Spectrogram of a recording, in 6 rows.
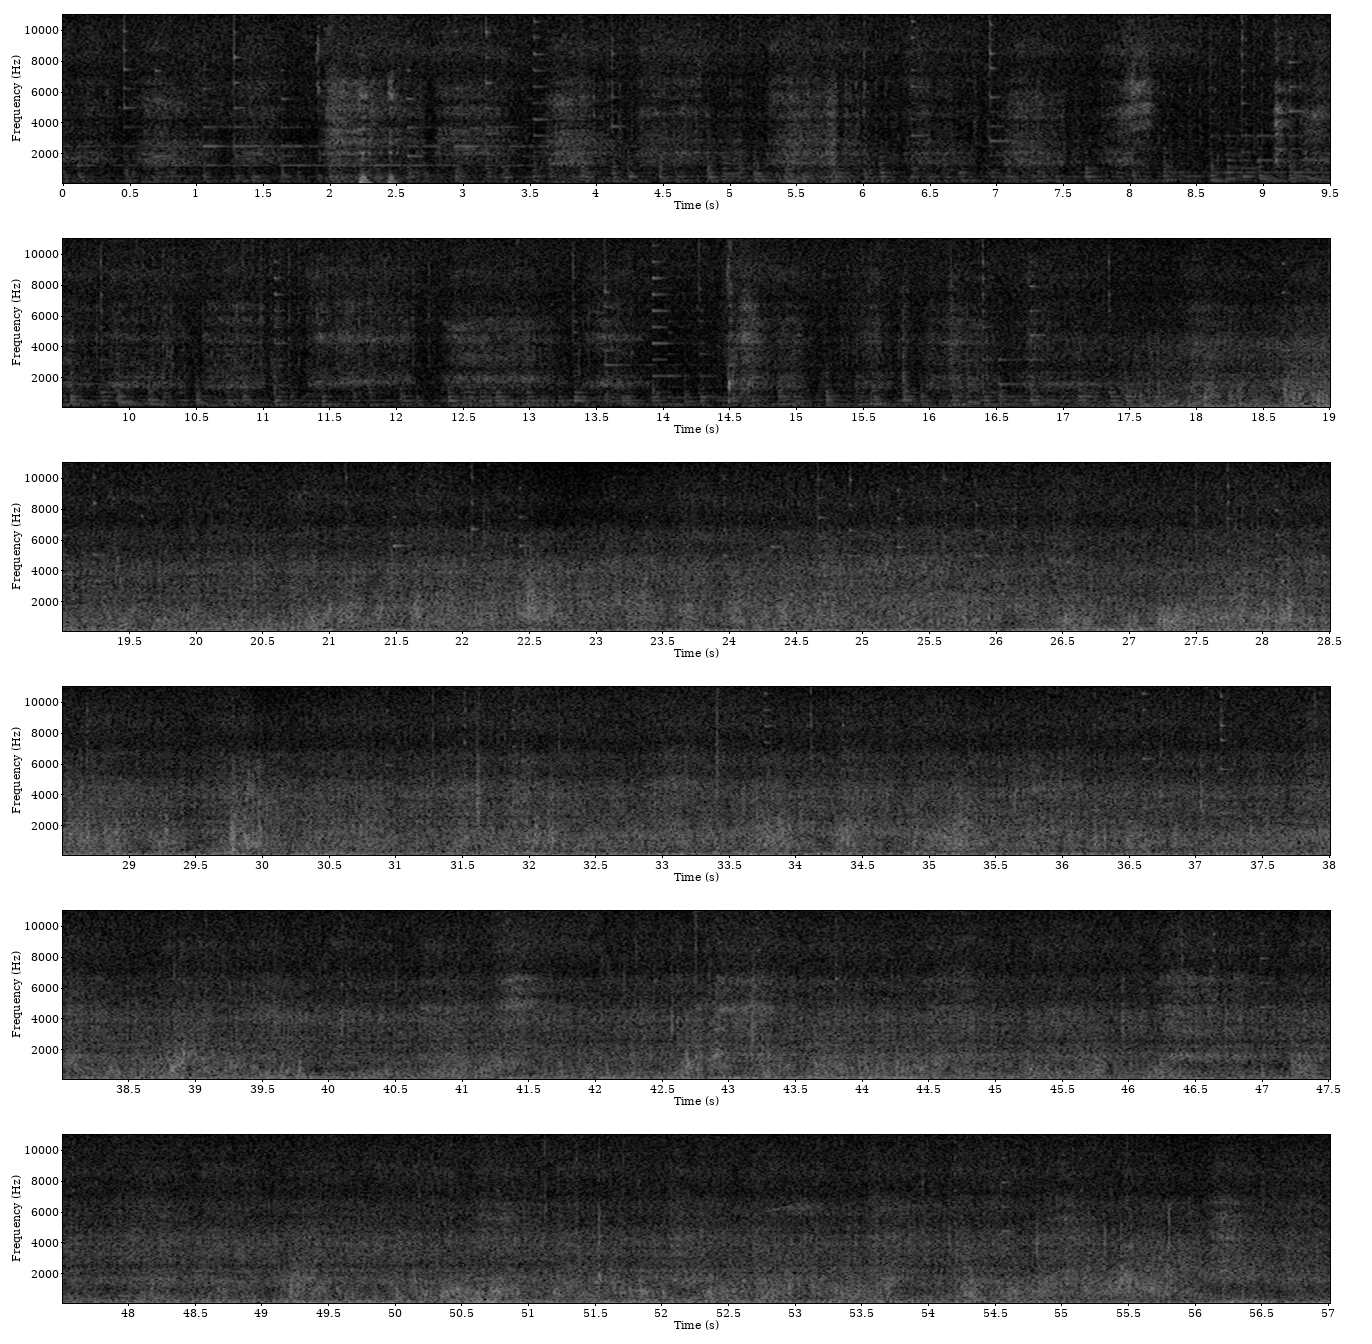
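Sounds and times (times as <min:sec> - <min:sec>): wind buffeting microphone: 0:16.0 - 0:57.0.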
